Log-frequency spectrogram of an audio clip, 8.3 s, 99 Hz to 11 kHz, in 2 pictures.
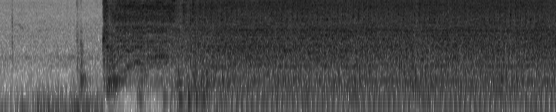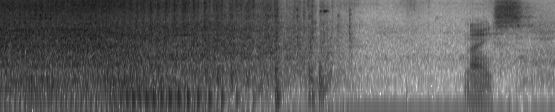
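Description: John Deere L108 riding mower engine started by its key with the seat, brake and reverse-mowing safety switches bypassed. It catches about a second in and runs loudly, then drops to a much quieter low hum about six and a half seconds in. It starts without anyone on the seat or on the brake, which shows the bypass works.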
